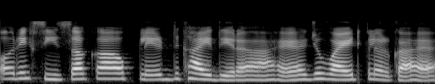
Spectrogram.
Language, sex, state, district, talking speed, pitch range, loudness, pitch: Hindi, female, Haryana, Charkhi Dadri, 195 wpm, 215-255 Hz, -16 LUFS, 230 Hz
